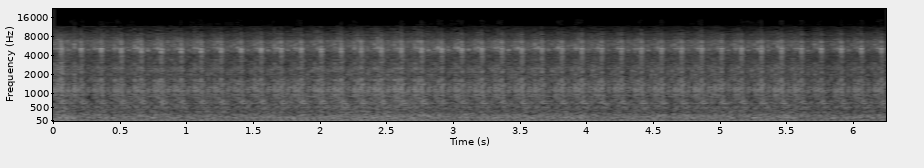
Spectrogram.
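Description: Steady rapid knocking, about three per second, rides over an idling engine throughout; a clear internal knock, source not pinned down.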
